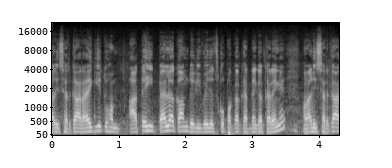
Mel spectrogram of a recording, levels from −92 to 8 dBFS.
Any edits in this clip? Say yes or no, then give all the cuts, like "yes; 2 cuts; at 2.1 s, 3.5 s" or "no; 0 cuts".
no; 0 cuts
